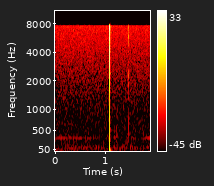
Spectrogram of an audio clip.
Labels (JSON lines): {"label": "ambient", "recorder": "HydroMoth"}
